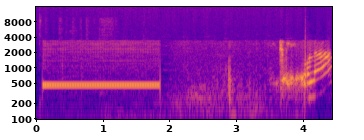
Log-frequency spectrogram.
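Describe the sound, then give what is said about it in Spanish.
A steady, mid-pitched telephone dial tone drones loudly for about two seconds, then cuts off into faint line hiss with a click, followed by a brief, wavering voice-like sound at the end. “Ustedes se callan, yo le voy a llamar.”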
